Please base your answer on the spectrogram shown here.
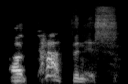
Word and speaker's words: autochthonous: And boy, I just feel like I'm mispronouncing. It's autochthonous. Okay, y'all know, just a tongue twister.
